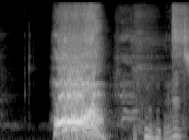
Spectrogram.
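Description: A person hawks to clear mucus from the throat in one loud, rasping, half-second burst, followed by fainter throaty voiced sounds.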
